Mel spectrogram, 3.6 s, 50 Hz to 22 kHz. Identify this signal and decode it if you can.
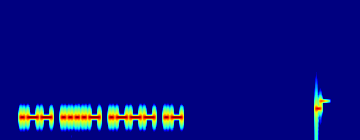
Morse code, heard as a keyed tone, about 36 wpm, 700 Hz. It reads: W4JA
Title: USA Call Signs - 4 Characters - 3x Character Spacing - 35wpm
